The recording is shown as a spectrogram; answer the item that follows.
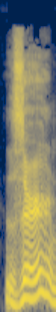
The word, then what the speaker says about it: Fraser: Zer, because that's how you pronounce it.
